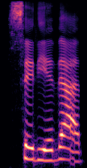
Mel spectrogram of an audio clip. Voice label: "se-rie-dad", Spanish

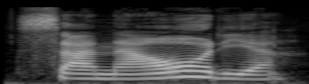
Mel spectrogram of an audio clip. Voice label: "zanahoria", Spanish

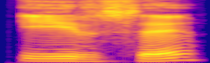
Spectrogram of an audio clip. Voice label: "irse", Spanish

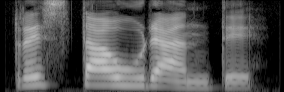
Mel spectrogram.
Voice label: "restaurante", Spanish

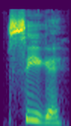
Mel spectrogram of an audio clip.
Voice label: "sigue", Spanish

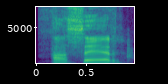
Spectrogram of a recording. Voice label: "hacer", spanish

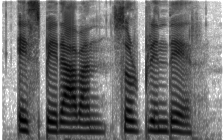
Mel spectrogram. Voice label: "esperaban Sorprender", spanish

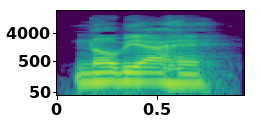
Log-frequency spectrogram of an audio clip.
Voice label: "no Viaje", spanish

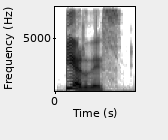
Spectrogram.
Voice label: "pier-des", Spanish

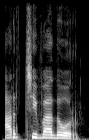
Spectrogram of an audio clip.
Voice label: "ar-chi-va-dor", Spanish

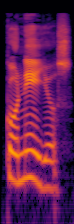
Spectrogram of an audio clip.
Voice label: "con Ellos", Spanish

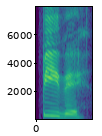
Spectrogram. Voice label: "pide", Spanish

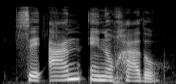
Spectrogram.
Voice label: "se Han Enojado", spanish

